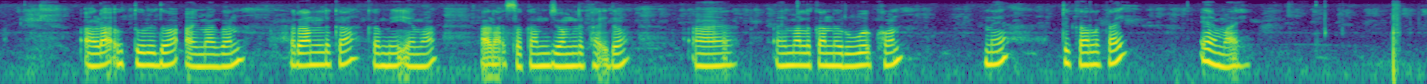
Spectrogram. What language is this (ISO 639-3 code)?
sat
